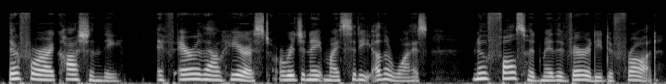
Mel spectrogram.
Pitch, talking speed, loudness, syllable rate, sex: 205 Hz, 160 wpm, -17 LUFS, 6.8 syllables/s, female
